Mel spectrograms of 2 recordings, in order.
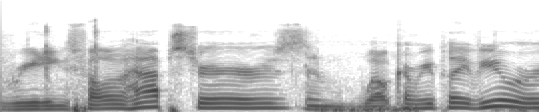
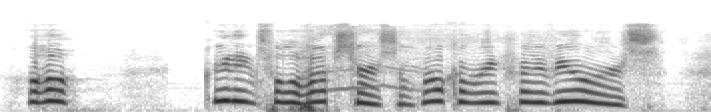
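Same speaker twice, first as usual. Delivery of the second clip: put-on cartoon mouse voice; 6 dB louder than usual. Asked by the other speaker to say the greeting again: Mickey voice. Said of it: "Go say it like Mickey".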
